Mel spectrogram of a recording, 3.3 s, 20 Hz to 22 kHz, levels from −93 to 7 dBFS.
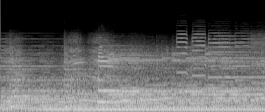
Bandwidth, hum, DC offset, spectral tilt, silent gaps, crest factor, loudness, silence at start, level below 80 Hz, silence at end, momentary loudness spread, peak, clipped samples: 6.6 kHz; none; under 0.1%; -8.5 dB/octave; none; 14 dB; -15 LUFS; 0 s; -32 dBFS; 0 s; 4 LU; 0 dBFS; under 0.1%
